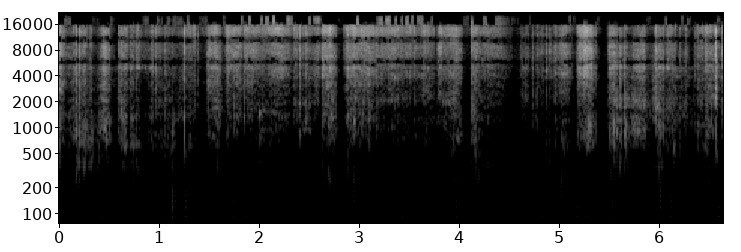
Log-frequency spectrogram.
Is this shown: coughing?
no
